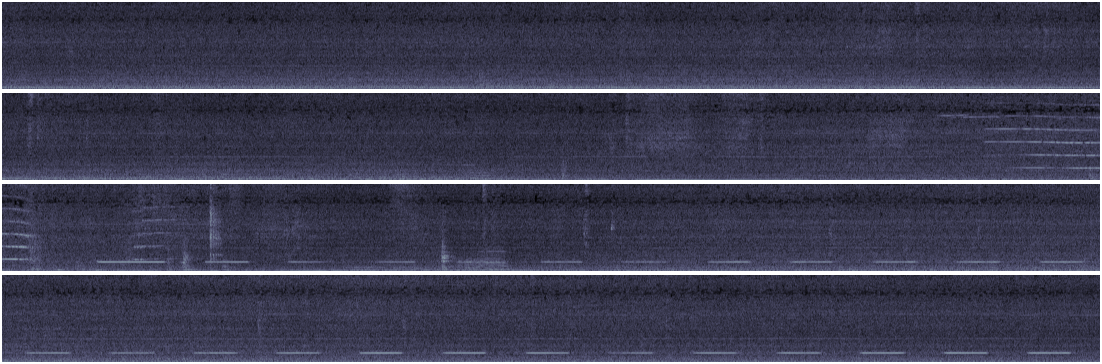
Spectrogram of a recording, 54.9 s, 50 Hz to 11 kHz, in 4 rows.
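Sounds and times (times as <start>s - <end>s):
low engine rumble: 0.0s - 54.9s
vehicle reversing alarm beeping: 28.6s - 54.7s.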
